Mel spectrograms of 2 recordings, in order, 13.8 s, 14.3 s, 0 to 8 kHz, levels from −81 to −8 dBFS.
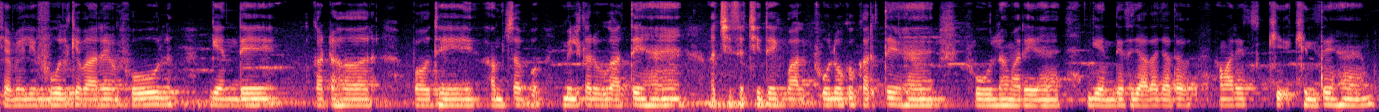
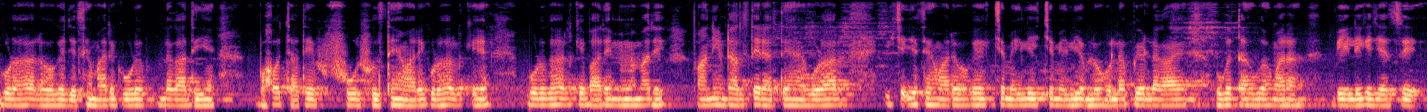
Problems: constant background noise, background conversations at intervals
